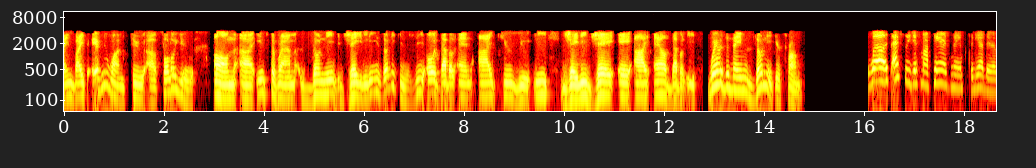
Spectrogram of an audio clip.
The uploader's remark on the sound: On the phone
